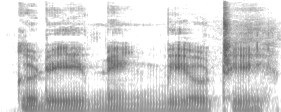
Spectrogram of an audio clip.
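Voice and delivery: low, deep beast voice; a monster trying to sound courteous; terrifying beast. Acted. Beast greets Beauty in a low, heavy voice. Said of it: "in a tone that might have struck terror".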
